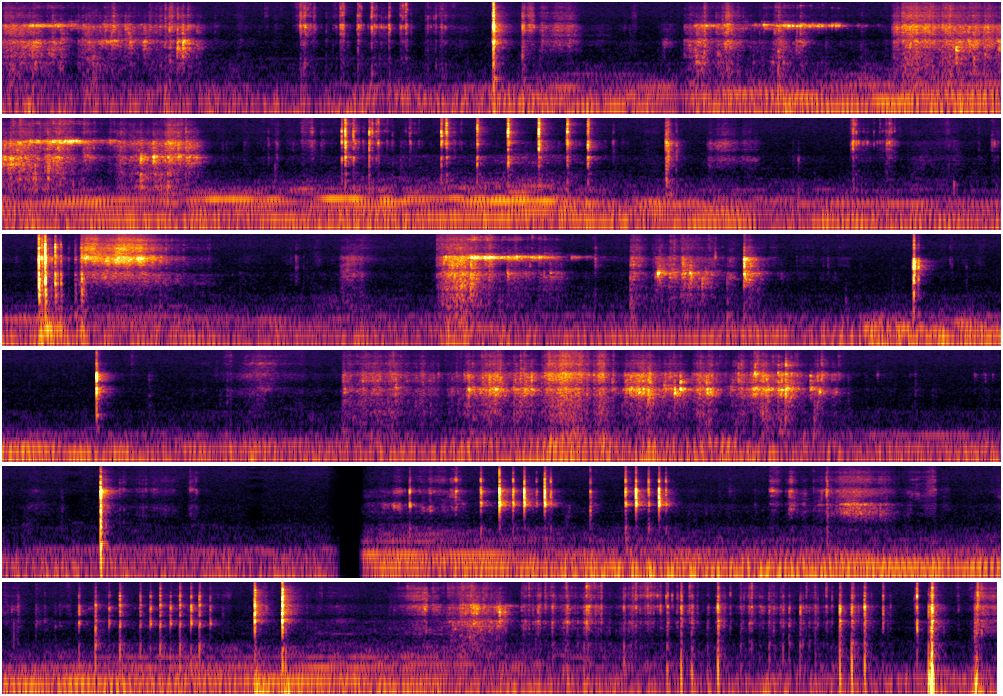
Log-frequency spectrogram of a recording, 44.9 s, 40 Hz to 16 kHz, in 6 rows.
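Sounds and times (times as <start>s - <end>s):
small metal parts clicking: 0.0s - 3.5s, 5.1s - 12.6s, 13.8s - 15.4s
packaging rustling: 40.8s - 44.9s.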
